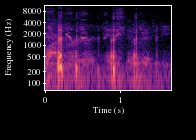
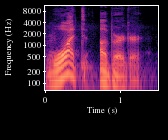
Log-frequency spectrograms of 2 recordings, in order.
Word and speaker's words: Whataburger: Despite the fact that Joe doesn't know how to say water burger, it's still good to be here. In spite of it all. All right. I'm not anti Whataburger. I just prefer to say it correctly. It's Whataburger. Oh, wow.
